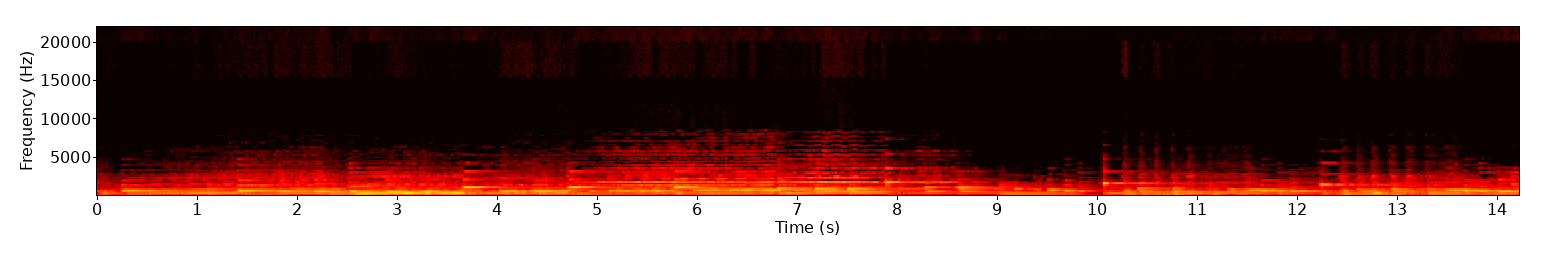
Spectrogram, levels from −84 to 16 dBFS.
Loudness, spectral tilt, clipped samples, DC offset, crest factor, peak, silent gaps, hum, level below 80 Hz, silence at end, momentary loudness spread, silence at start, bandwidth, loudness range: -25 LUFS; -6.5 dB/octave; under 0.1%; under 0.1%; 16 dB; -10 dBFS; none; none; -56 dBFS; 0 s; 9 LU; 0 s; over 20 kHz; 6 LU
